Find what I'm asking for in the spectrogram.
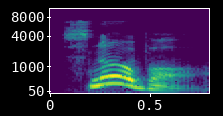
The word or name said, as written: snowball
